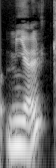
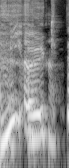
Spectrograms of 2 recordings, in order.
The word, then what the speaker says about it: Mjölk: Und ich äh, mache mich mal darüber so ein bisschen lustig, sage ich mal in Anführungszeichen, weil ich das mit Absicht eigentlich immer falsch ausspreche. Ich sage mal Mjölk.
